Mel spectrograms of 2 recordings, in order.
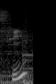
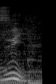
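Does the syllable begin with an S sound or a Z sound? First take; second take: S sound; Z sound. First: The syllable begins with a hissing S sound. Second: The syllable begins with a buzzing Z sound. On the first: The speaker calls it wrong. "normalement, ça devrait se prononcer si" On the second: The speaker calls it right. "Le S va donc se prononcer Z"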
